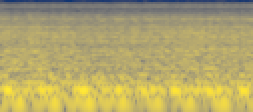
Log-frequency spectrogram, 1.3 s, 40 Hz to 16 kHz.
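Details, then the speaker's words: Chevy C10 pickup with rebuilt engine after valve adjustment for a valvetrain knock, half valve cover fitted; smooth, even idle, quiet like a sewing machine, no ticking; one lifter likely was too tight; normal idle. "I am honestly not hearing it really at all"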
